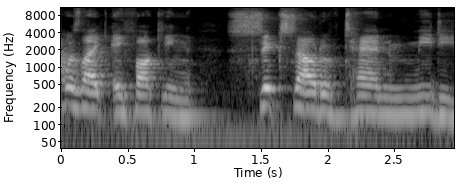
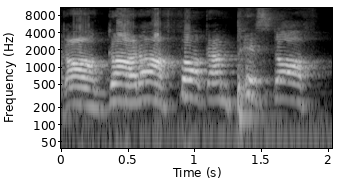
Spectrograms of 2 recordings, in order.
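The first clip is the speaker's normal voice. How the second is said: imitating Rack, a loud higher outburst; mock frustrated yell; 7 semitones higher, 11 dB louder than usual. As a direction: blow up loudly like a fed-up hothead. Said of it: "You can have Rack be like".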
